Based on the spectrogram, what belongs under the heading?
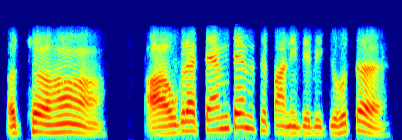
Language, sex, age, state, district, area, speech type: Maithili, male, 18-30, Bihar, Muzaffarpur, rural, conversation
